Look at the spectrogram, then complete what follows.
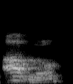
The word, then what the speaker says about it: hablo: and i say hablo what's what's getting the accent the ab or the low exactly because if it doesn't if it ends in a vowel or an n or an s then it's going to get accented on the second to last syllable um i'll take another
